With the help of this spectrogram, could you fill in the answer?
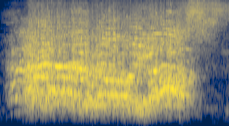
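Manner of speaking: loud panto greeting to the crowd; loud call-out. Acted. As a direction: call it out to the back row. That's no good. Come on.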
